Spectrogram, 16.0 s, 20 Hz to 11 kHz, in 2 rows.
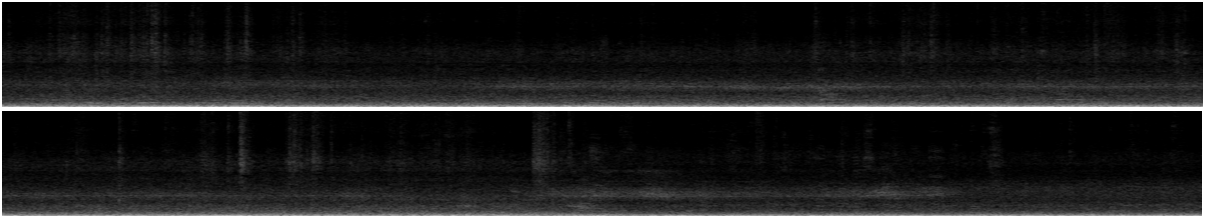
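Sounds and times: train cabin low rumble: 0.0 - 16.0.

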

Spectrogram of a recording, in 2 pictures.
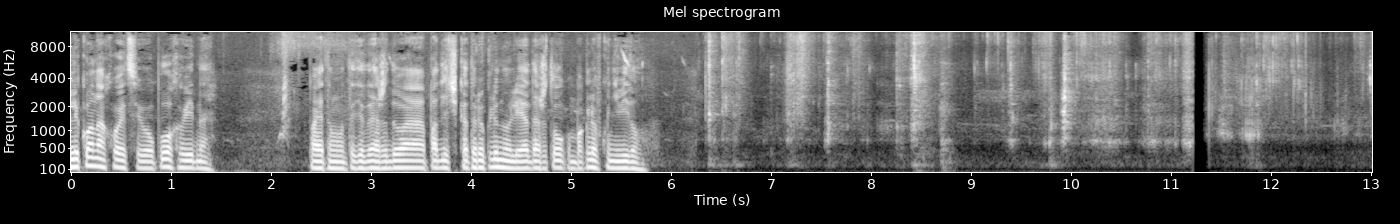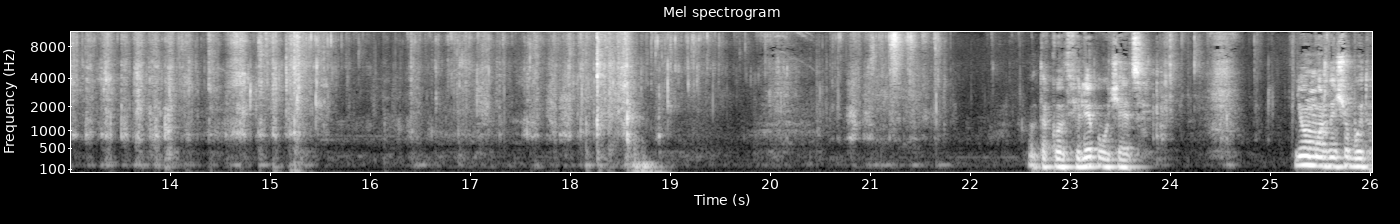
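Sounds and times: knife scraping fish: 6.4 - 11.9, 12.9 - 18.9, 20.5 - 21.9.

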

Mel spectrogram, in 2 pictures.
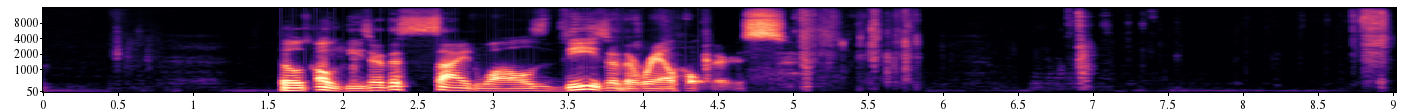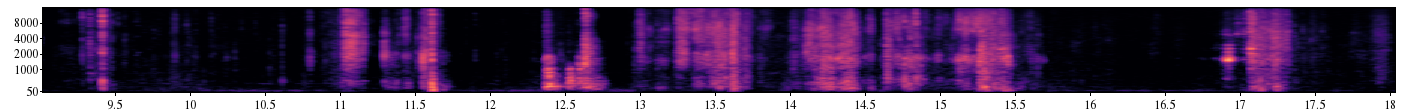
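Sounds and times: plastic bag tearing and crinkling: 5.0 - 6.0, 7.5 - 12.1, 13.0 - 15.7, 16.8 - 18.0.

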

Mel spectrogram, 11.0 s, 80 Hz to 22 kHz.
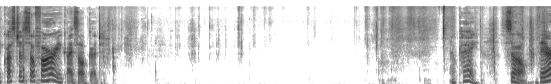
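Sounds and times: card stock rustling: 9.5 - 11.0.

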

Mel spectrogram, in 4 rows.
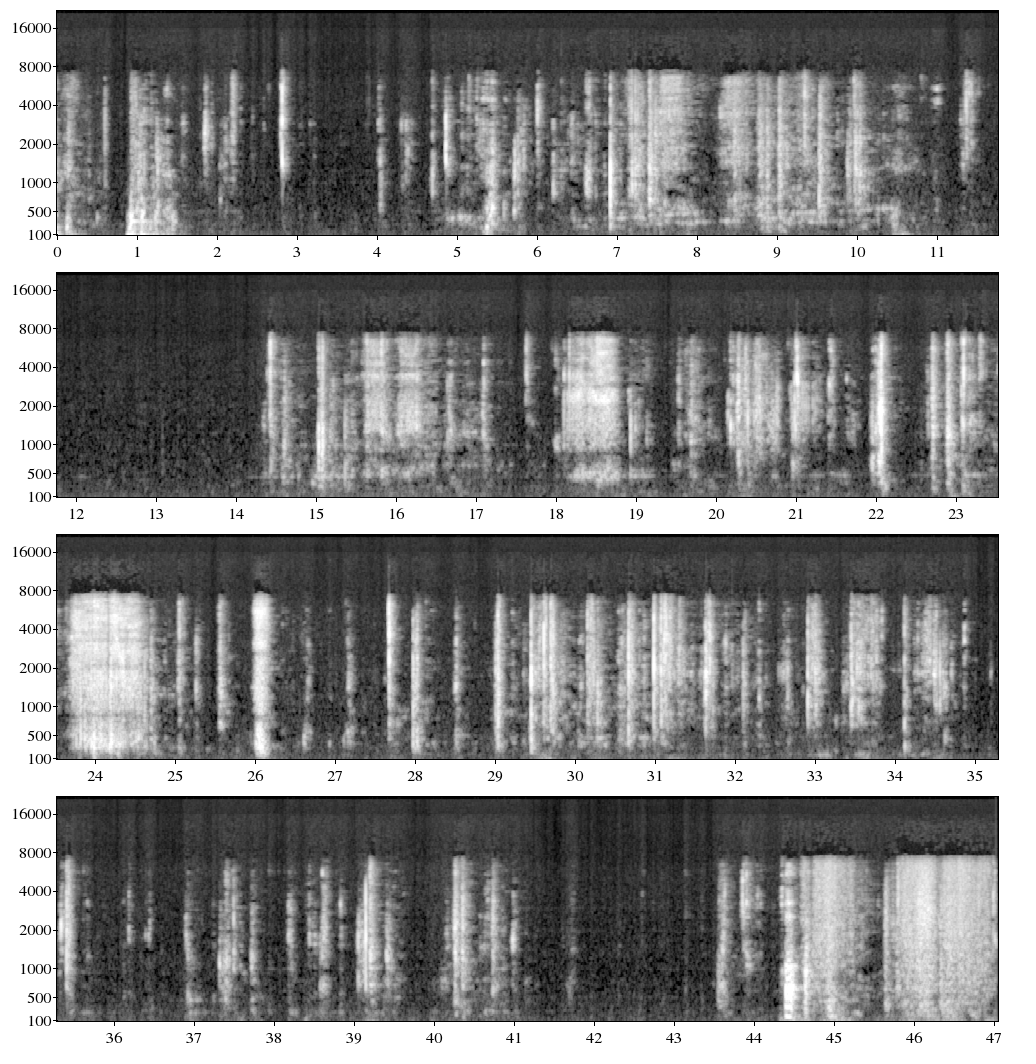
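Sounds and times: person chewing: 1.2 - 3.2, 4.0 - 10.2, 14.4 - 41.3.

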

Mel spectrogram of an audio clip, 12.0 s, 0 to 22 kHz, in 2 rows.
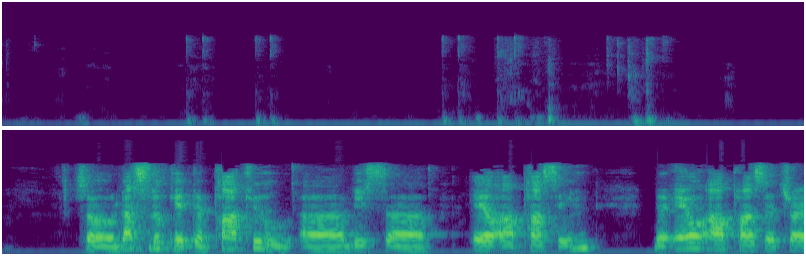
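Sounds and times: computer mouse clicks: 1.3 - 2.2, 3.2 - 5.1.

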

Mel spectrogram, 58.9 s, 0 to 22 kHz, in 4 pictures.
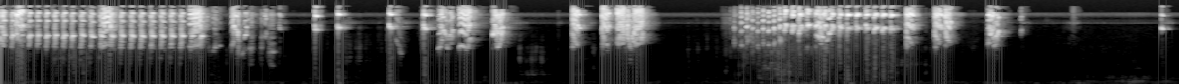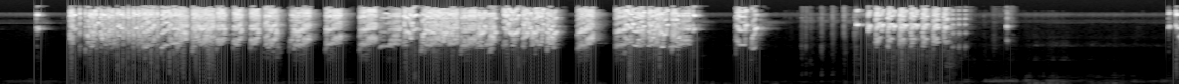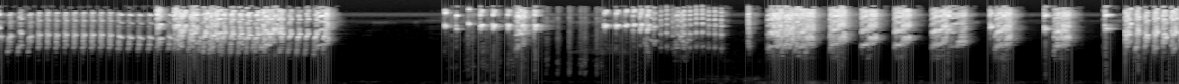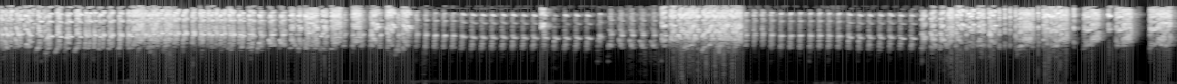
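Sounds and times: lovebirds chirping: 0.0 - 8.2, 43.6 - 58.9.

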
